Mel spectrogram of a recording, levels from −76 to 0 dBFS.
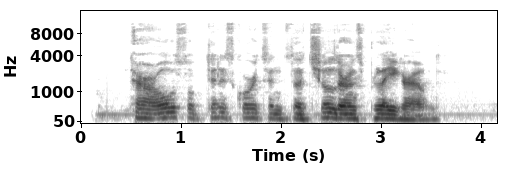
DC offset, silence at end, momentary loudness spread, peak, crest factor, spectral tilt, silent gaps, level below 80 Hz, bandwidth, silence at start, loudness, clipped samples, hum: under 0.1%; 0.6 s; 12 LU; -4 dBFS; 18 dB; -6.5 dB/octave; none; -42 dBFS; 11.5 kHz; 0.2 s; -22 LUFS; under 0.1%; none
